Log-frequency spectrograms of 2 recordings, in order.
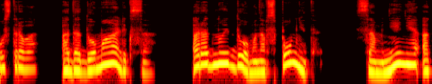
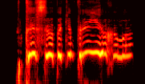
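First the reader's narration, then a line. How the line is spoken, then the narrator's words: Excited squeal. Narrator (Russian): взвизгнула Эмма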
